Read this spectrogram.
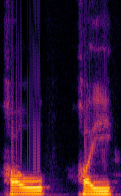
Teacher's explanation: خا زب واو خو خا زب یا خی خو خی. خا موٹا کریں گے، واو کو موٹا نہیں کرنا. خا موٹا پڑھیں گے، یا کو موٹا نہیں کرنا.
